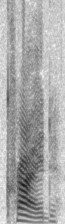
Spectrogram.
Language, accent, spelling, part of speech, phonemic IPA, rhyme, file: English, US, cried, verb, /kɹaɪd/, -aɪd, En-us-cried.ogg
- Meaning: simple past and past participle of cry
